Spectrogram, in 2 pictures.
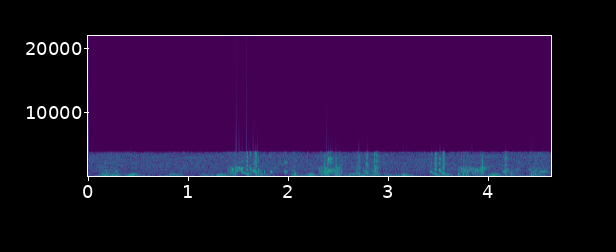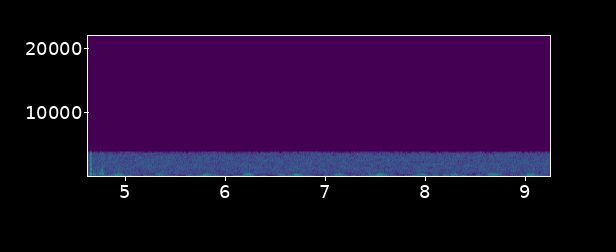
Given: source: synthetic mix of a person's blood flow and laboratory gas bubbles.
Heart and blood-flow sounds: Doppler ultrasound of blood flow; precordium
0.10-0.35 s: bubbles
1.39-1.88 s: bubbles
1.94-2.12 s: bubbles
2.27-2.58 s: bubbles
2.66-3.08 s: bubbles
3.39-3.62 s: bubbles
3.67-3.99 s: bubbles
4.13-4.34 s: bubbles
4.40-4.82 s: bubbles
From the record:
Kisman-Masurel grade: 233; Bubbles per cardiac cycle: several, 3 to 8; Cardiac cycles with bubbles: 50 to 99%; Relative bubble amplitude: loud (0.450 to 0.775); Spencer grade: 3 (all of the cardiac periods contain showers or single bubble signals, but not dominating or overriding the cardiac motion signals); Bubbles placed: only in the low amplitude regions of the cardiac cycle

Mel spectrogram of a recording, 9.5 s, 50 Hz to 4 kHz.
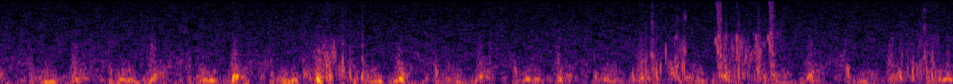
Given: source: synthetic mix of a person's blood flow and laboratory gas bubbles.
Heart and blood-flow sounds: Doppler ultrasound of blood flow; precordium
3.02-3.68 s: bubbles
6.29-6.88 s: bubbles
7.13-7.81 s: bubbles
8.96-9.39 s: bubbles
9.45-9.51 s: bubbles
From the record:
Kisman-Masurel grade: 221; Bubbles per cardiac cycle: several, 3 to 8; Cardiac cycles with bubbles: 10 to 50%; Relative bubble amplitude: barely perceptible (0.100 to 0.250); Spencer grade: 2 (many but less than half of the cardiac periods contain bubble signals, singularly or in groups); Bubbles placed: anywhere in the cardiac cycle

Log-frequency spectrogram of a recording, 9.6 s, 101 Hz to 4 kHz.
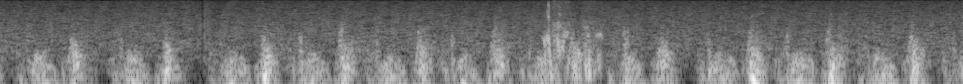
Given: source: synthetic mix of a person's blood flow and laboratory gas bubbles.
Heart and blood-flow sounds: Doppler ultrasound of blood flow; precordium
5.43-5.74 s: bubbles
5.83-6.05 s: bubbles
6.24-6.34 s: bubbles
From the record:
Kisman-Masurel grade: 212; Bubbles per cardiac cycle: several, 3 to 8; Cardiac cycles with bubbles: 1 to 10%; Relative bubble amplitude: moderate (0.250 to 0.450); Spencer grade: 1 (occasional bubble signal discernible with the cardiac motion signal, with majority of cardiac periods free of bubbles); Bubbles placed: anywhere in the cardiac cycle

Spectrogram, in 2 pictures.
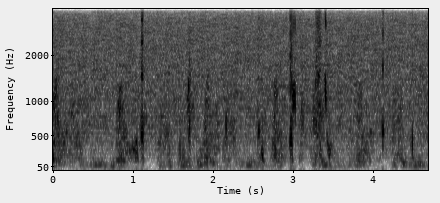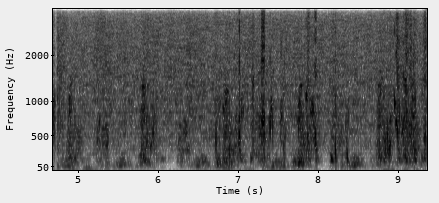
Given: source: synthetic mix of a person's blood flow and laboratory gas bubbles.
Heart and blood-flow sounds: Doppler ultrasound of blood flow; precordium
0.00-0.15 s: bubbles
0.82-0.91 s: bubbles
0.98-1.20 s: bubbles
1.55-1.83 s: bubbles
2.14-2.22 s: bubbles
2.55-2.68 s: bubbles
2.75-2.84 s: bubbles
2.94-3.16 s: bubbles
3.24-3.54 s: bubbles
4.10-4.19 s: bubbles
4.46-4.54 s: bubbles
4.69-4.75 s: bubbles
6.70-7.12 s: bubbles
7.15-7.48 s: bubbles
7.53-7.63 s: bubbles
7.83-8.04 s: bubbles
8.14-8.28 s: bubbles
8.33-8.43 s: bubbles
8.80-9.37 s: bubbles
From the record:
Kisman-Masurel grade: 233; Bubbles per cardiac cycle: several, 3 to 8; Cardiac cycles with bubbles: 50 to 99%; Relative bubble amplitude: loud (0.450 to 0.775); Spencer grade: 3 (all of the cardiac periods contain showers or single bubble signals, but not dominating or overriding the cardiac motion signals); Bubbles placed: anywhere in the cardiac cycle

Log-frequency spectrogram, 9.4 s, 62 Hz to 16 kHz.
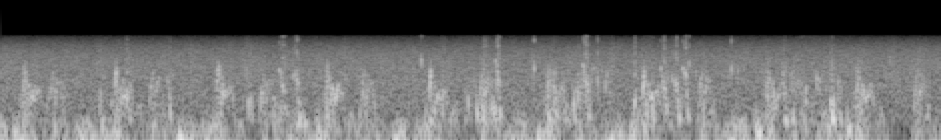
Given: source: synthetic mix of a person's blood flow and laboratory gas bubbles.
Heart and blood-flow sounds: Doppler ultrasound of blood flow; precordium
0.98-1.04 s: bubbles
1.20-1.32 s: bubbles
1.65-1.75 s: bubbles
2.44-3.05 s: bubbles
4.19-4.26 s: bubbles
4.40-4.49 s: bubbles
4.62-5.07 s: bubbles
5.31-5.37 s: bubbles
5.43-6.12 s: bubbles
6.31-6.98 s: bubbles
7.27-7.46 s: bubbles
7.79-8.44 s: bubbles
From the record:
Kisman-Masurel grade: 222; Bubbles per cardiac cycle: several, 3 to 8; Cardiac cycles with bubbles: 10 to 50%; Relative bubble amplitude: moderate (0.250 to 0.450); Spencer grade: 2 (many but less than half of the cardiac periods contain bubble signals, singularly or in groups); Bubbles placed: anywhere in the cardiac cycle

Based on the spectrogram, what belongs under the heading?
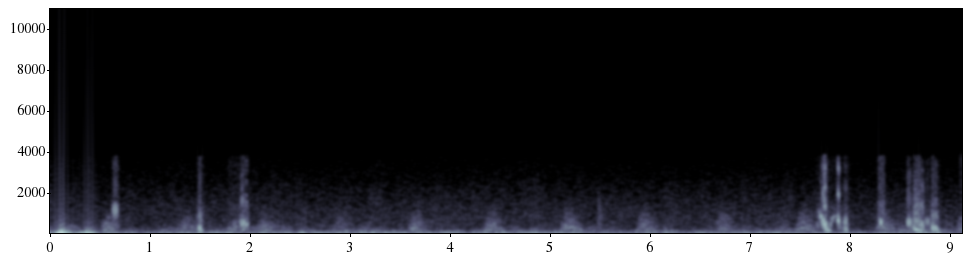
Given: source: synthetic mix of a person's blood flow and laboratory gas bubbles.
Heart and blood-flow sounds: Doppler ultrasound of blood flow; subclavian vein
0.64-0.71 s: bubbles
1.49-1.56 s: bubbles
1.80-2.01 s: bubbles
7.68-8.02 s: bubbles
8.29-8.38 s: bubbles
8.57-8.92 s: bubbles
From the record:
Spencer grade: 2 (many but less than half of the cardiac periods contain bubble signals, singularly or in groups); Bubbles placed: anywhere in the cardiac cycle

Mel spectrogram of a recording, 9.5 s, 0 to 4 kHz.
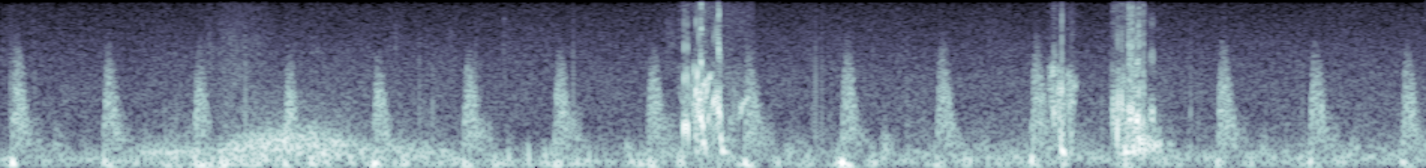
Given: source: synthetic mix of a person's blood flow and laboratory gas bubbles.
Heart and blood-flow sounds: Doppler ultrasound of blood flow; subclavian vein
4.52-5.03 s: bubbles
6.98-7.20 s: bubbles
7.39-7.77 s: bubbles
From the record:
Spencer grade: 2 (many but less than half of the cardiac periods contain bubble signals, singularly or in groups); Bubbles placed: anywhere in the cardiac cycle

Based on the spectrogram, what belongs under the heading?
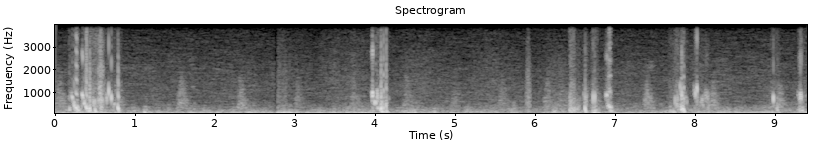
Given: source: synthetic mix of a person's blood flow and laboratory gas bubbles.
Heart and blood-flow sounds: Doppler ultrasound of blood flow; subclavian vein
0.15-0.83 s: bubbles
3.94-4.19 s: bubbles
6.41-6.78 s: bubbles
6.87-6.99 s: bubbles
7.66-7.91 s: bubbles
7.98-8.19 s: bubbles
8.93-9.06 s: bubbles
9.27-9.40 s: bubbles
From the record:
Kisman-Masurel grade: 222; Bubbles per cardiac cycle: several, 3 to 8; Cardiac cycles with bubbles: 10 to 50%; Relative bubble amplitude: moderate (0.250 to 0.450); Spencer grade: 2 (many but less than half of the cardiac periods contain bubble signals, singularly or in groups); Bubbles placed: anywhere in the cardiac cycle

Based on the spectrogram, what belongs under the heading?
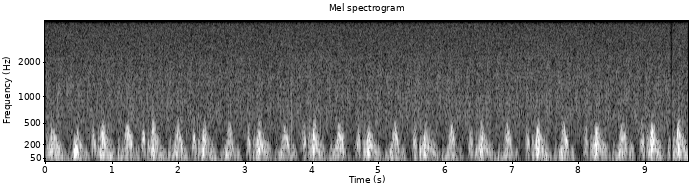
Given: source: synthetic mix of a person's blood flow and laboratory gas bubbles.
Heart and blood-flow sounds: Doppler ultrasound of blood flow; precordium
no bubbles
From the record:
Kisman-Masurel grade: 000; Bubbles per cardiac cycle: 0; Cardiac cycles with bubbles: 0%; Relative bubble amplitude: no bubbles discernible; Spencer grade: 0 (complete lack of bubble signals)

